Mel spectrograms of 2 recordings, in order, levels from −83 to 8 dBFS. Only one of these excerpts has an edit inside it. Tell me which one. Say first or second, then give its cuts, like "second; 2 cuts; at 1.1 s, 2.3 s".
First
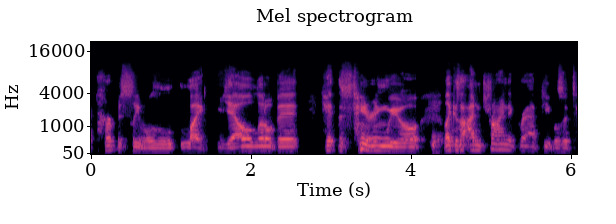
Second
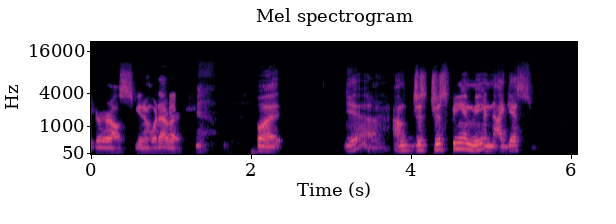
second; 1 cut; at 4.9 s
